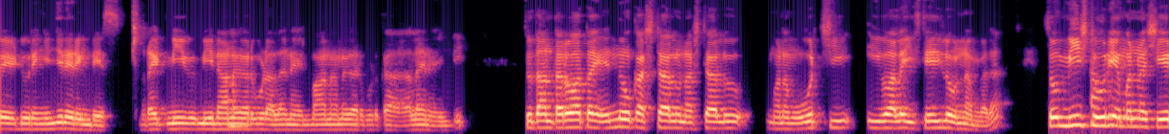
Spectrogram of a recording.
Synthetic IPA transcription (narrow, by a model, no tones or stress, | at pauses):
ɖjuːɾiŋɡiɲd͡ʒiniɐɾiŋɡɖe̞ːsɾɐjʈmiːmiːnaːnɐɡaːɾukuːɽaːlaːjnaːjind̪imaanaːnɐɡaːɾukuːɽaːaɐlaːjnɐːjind̪i | so̞ːd̪aːnɐt̪ɐɾuʋaːt̪ɐenːuɔkɐʂʈaːlunɐʂʈaːlu | mɐnɐmoːɾt͡ʃiːʋaːlɐiːsʈe̞ːd͡ʒlo̞ːunːaːmkɐd̪aː | so̞ːmiːsʈo̞ːɾiːemɐnnɐʃeː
